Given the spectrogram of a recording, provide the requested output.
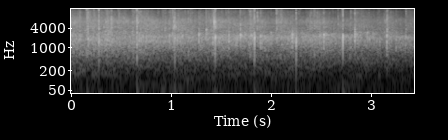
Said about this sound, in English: Well, thank you for saying that. I appreciate that. Don't I get a clap? Yeah.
